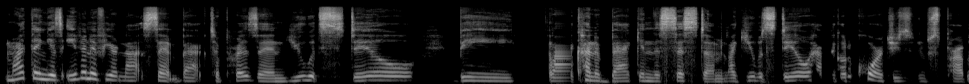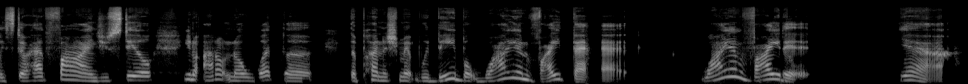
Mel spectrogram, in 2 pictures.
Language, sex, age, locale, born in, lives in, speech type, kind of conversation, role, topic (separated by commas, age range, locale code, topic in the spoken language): English, female, 50-54, en-US, United States, United States, conversation, advice, user, How can I apologize and repair things after saying something hurtful in an argument?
